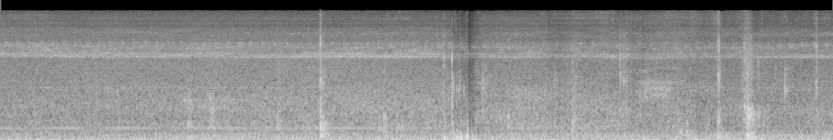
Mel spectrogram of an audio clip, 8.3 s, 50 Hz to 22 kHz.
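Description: A steady low rumble of background noise and microphone handling, with a few short clicks. A thump about halfway through comes as the front passenger door of a 2013 Toyota Corolla is opened.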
